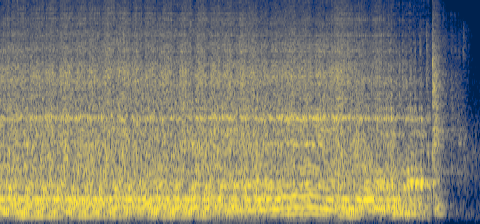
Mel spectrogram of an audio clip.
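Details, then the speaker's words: Free stand-up jet ski, two-stroke, on the stand with cooling water hooked up: idles fine, but the raspy buzz wavers and sags when given gas, then dies abruptly. Bog on throttle; cause not yet found. "still doing what it was before, where when I give it gas, it dies."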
